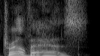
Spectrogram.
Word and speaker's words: Tralfaz: And I didn't know how to say it, but it's Trailfaz. Trailfaz is what it's called.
